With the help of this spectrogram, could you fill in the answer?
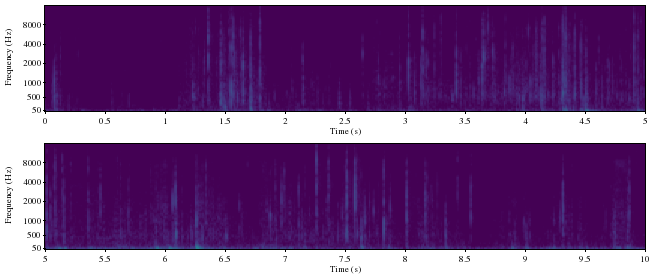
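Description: A strip of clear, hollow, air-filled plastic air cushion packaging is held in gloved hands and squeezed and crinkled. Dense, dry crackling and crinkling bursts with sharp bright snaps start quietly, grow louder toward the middle, then ease off slightly, over a soft low rumble from the handling.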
